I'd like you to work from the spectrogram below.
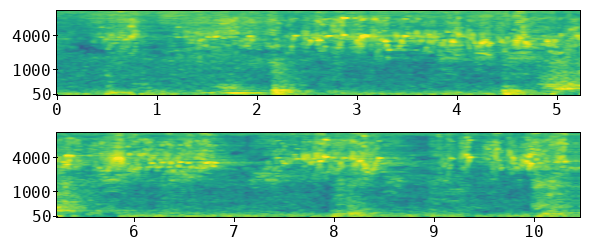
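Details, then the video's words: Several Javan mynas brawl after two birds square off, then others join, jostling and chasing; rough squawks and chirpy chatter come in bursts with brief louder notes around the middle, over constant low-frequency background noise. "Javan Mynas Birds Go WILD & Turn This Duel Into a CHAOTIC Gang Fight!"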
